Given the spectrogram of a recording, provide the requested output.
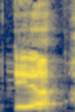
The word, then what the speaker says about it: er: E afirmando, er hat. Se escreve er, mas você pronuncia o R ao final como um A.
